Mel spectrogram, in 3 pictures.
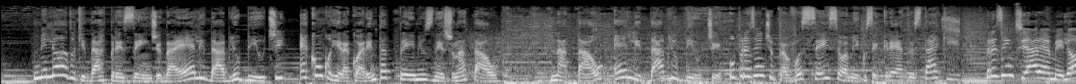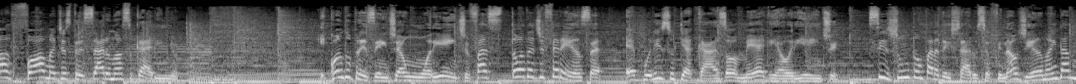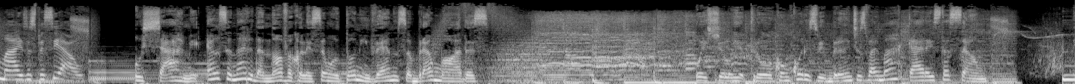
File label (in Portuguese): demo locução Brasil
